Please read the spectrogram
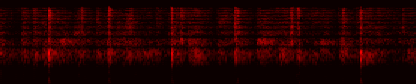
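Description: Applause: many hands clapping, the claps irregular and each one heard distinctly.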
